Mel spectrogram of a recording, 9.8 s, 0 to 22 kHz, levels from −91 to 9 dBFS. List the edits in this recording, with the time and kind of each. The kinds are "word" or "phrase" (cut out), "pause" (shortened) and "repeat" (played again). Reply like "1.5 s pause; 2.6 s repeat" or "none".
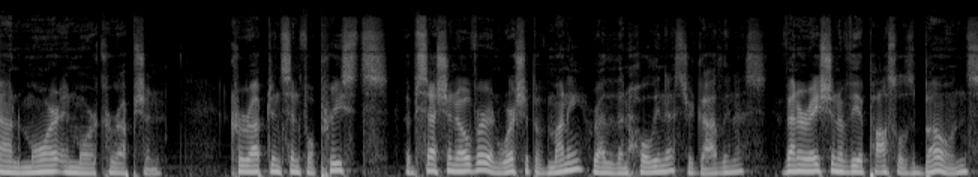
4.0 s pause; 7.7 s pause

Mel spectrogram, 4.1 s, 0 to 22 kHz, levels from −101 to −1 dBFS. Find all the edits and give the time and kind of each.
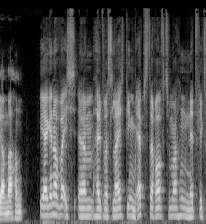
2.1 s word; 2.7 s phrase

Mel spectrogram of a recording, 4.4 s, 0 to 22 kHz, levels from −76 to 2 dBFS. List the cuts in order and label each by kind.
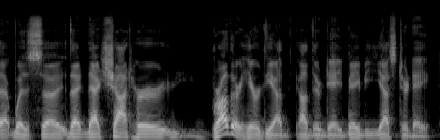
2.6 s word

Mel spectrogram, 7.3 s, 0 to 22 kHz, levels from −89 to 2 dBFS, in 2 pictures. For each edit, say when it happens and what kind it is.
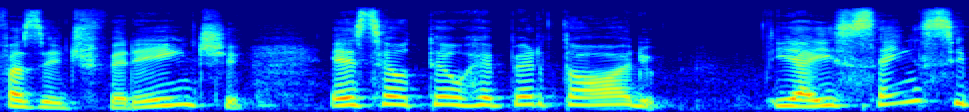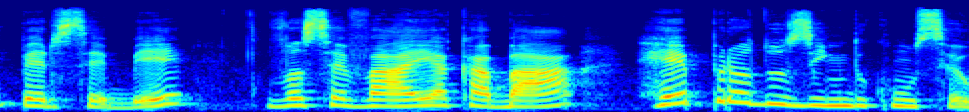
none

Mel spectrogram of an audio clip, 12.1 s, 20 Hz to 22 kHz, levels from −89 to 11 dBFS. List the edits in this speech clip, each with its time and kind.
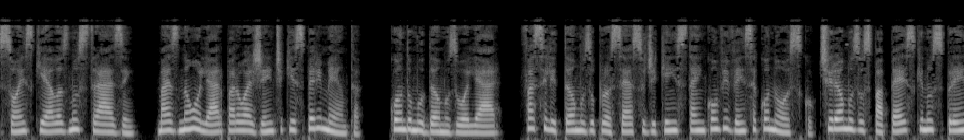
4.7 s pause; 10.2 s pause

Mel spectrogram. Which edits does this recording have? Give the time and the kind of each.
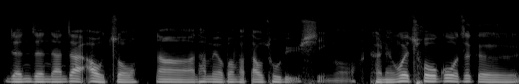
1.5 s pause; 3.6 s pause

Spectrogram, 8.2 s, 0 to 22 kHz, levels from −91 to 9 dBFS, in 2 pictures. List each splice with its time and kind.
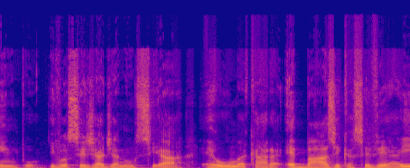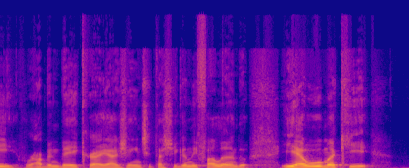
1.9 s pause

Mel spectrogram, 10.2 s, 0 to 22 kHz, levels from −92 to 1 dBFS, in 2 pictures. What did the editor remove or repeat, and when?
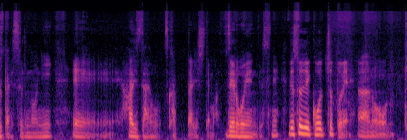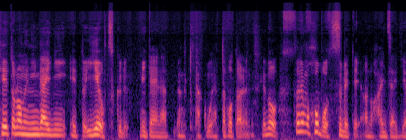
3.5 s pause

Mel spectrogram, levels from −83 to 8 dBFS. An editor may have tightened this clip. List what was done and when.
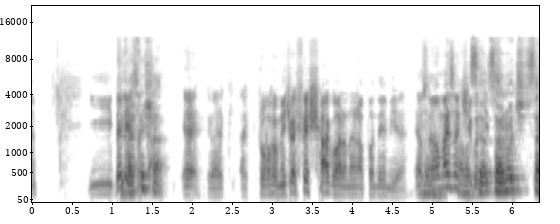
1.8 s pause

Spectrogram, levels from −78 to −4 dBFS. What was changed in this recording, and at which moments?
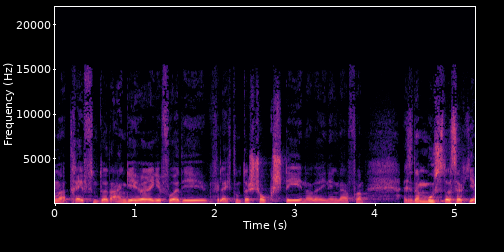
none

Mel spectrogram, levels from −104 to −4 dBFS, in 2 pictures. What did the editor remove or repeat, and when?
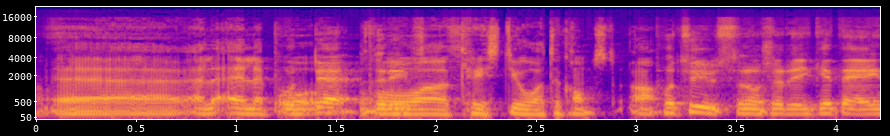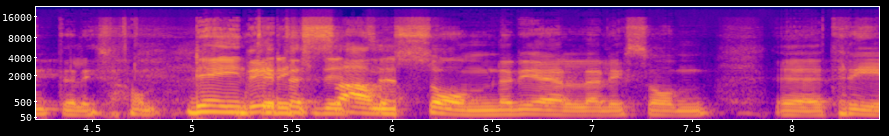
1.6 s word; 6.0 s word

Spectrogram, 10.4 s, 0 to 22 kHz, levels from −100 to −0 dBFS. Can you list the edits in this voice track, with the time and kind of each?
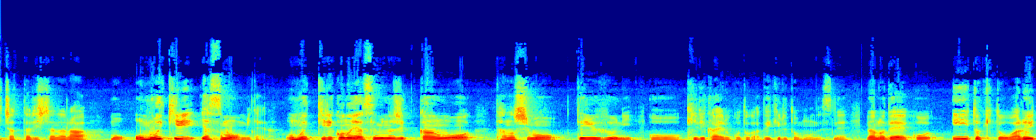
2.8 s pause; 6.4 s pause; 8.6 s pause; 9.4 s pause

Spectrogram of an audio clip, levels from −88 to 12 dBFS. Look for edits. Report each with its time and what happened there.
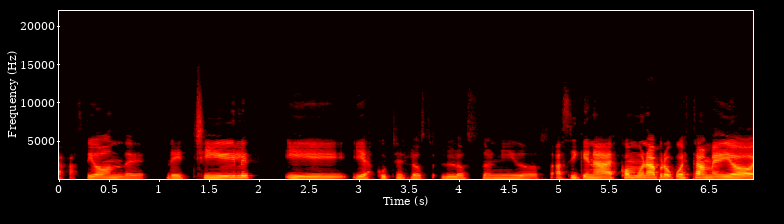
0.9 s pause

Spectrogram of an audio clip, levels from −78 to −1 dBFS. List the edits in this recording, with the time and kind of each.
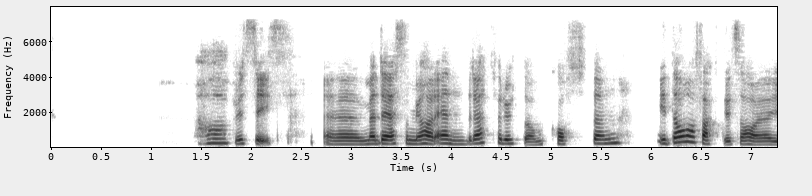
none

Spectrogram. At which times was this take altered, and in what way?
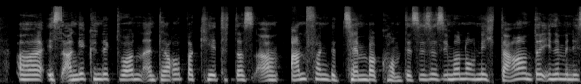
none

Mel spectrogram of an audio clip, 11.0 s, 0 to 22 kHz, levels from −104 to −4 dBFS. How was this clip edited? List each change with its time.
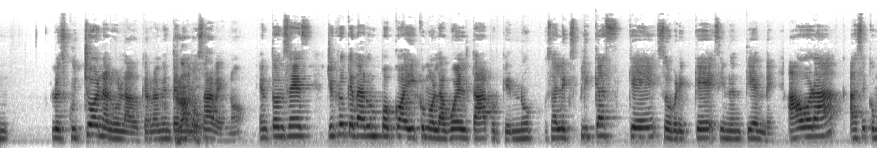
3.2 s pause; 9.8 s pause

